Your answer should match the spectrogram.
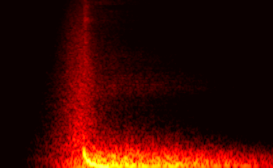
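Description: Editing transition sound effect: a whoosh swells in and hits about half a second in, dropping into a low boom whose pitch falls and then fades away over about a second and a half.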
